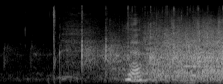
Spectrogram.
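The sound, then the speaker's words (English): Applause from an audience, greeting the announcement of fact-checking by Stuff's Whole Truth team at an on-stage event with leaders Judith Collins and Jacinda Ardern. It begins with a few scattered claps and quickly swells into sustained, dense clapping. “Fact-checking gets a round of applause, I like that.”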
